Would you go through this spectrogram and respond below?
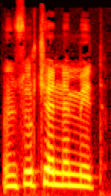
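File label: "unsurchennu" locative, Archi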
